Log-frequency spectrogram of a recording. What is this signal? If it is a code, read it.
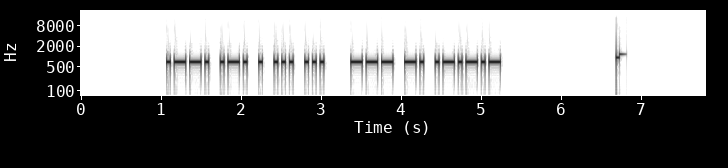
Morse code, heard as a keyed tone, about 25 wpm, 700 Hz. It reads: PRESS ON.
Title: Sentences from Top 1000 Words - Review Part 1 - 25wpm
